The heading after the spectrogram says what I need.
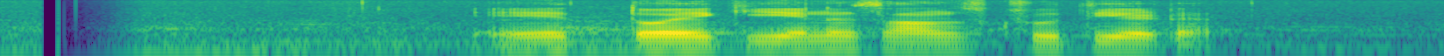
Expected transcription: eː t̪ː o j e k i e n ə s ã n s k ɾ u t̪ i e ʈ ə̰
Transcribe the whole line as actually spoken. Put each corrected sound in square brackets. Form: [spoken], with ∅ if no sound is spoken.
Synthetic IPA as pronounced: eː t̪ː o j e k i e n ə s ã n s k ɾ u t̪ i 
